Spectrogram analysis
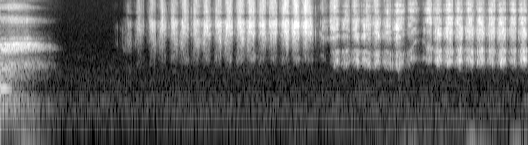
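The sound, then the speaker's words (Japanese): Toothbrush bristles scrubbing someone's teeth. After a brief quiet start comes a long, steady run of many fast, hissy back-and-forth strokes, fairly soft and with no talking. “兄ちゃんの歯を磨く時間癒されるな。”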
